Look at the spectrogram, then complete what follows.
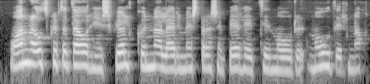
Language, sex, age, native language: Icelandic, female, 40-49, Icelandic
